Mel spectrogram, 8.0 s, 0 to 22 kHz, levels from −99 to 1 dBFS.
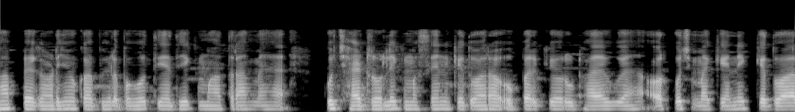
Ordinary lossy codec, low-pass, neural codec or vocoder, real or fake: none; 7.2 kHz; none; real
